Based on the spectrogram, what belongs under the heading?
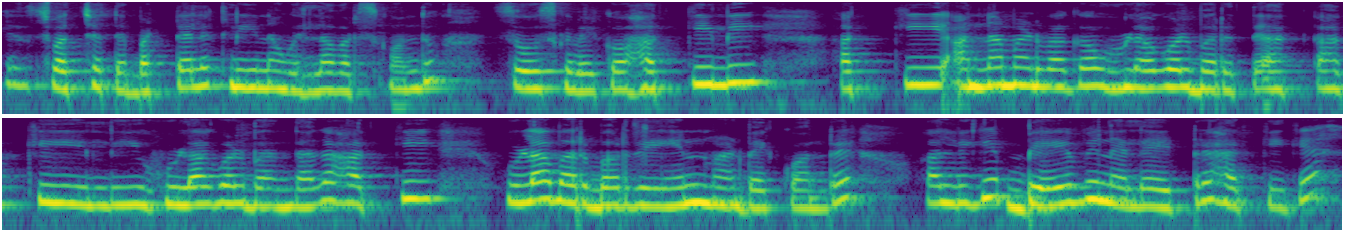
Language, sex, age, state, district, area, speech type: Kannada, female, 18-30, Karnataka, Mysore, urban, spontaneous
